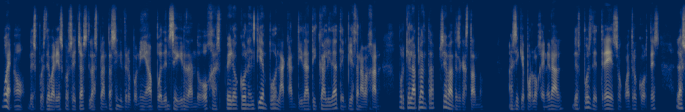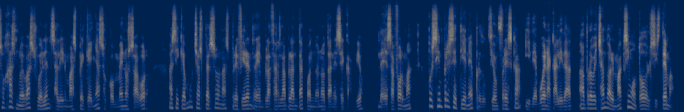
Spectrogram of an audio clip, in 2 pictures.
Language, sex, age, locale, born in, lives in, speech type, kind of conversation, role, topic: Spanish, male, 25-29, es-ES, Spain, Spain, read, expert-assistant, expert, ¿Qué debo saber para empezar a cultivar verduras en hidroponía?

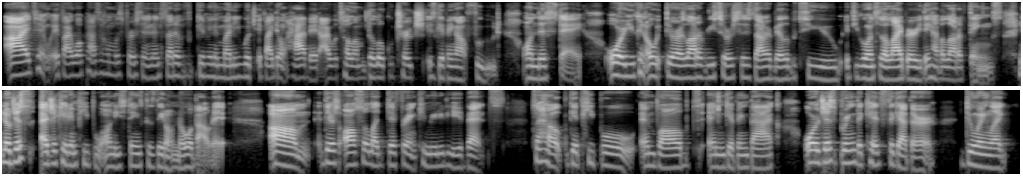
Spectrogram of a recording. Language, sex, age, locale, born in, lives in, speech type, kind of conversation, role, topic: English, female, 30-34, en-US, United States, United States, conversation, podcast, guest, What qualities help people build and maintain a supportive community?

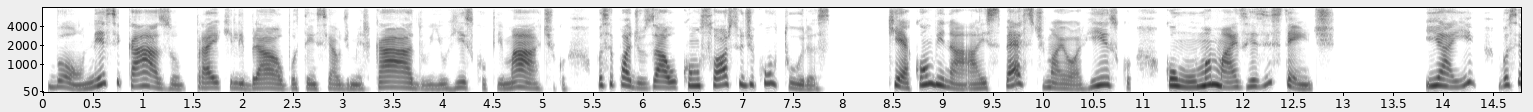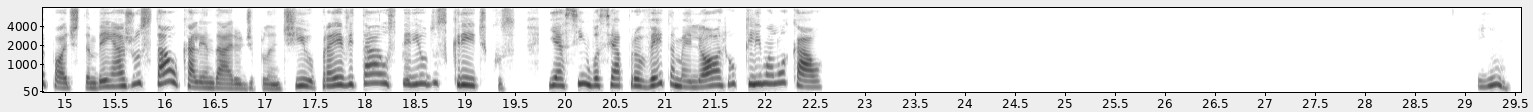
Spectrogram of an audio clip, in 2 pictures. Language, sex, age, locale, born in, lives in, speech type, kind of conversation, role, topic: Portuguese, female, 50-54, pt-BR, Brazil, United States, read, expert-assistant, expert, Quais fatores devo considerar ao escolher quais culturas plantar em minha propriedade, levando em conta clima, mercado e sustentabilidade?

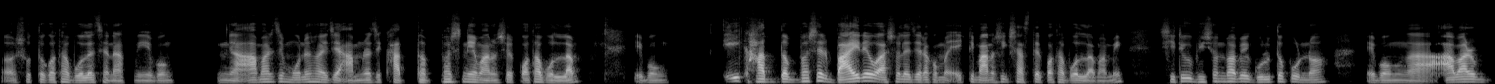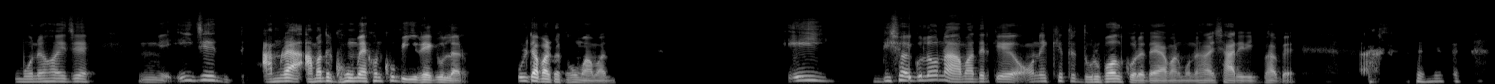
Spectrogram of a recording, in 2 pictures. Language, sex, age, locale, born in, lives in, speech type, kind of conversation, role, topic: Bengali, male, 25-29, bn-BD, Bangladesh, Bangladesh, conversation, unstructured, none, আপনার মতে খাদ্যাভ্যাস ও শারীরিক সুস্থতার মধ্যে কী ধরনের সম্পর্ক আছে?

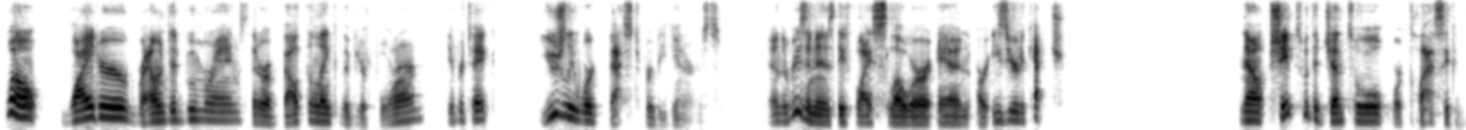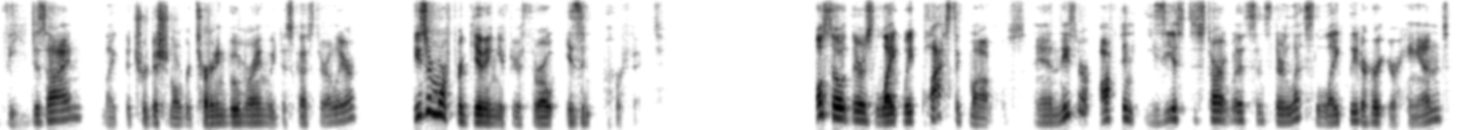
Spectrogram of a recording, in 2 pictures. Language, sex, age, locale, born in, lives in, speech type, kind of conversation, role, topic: English, male, 40-44, en-US, United States, United States, read, expert-assistant, expert, How does a boomerang return when thrown?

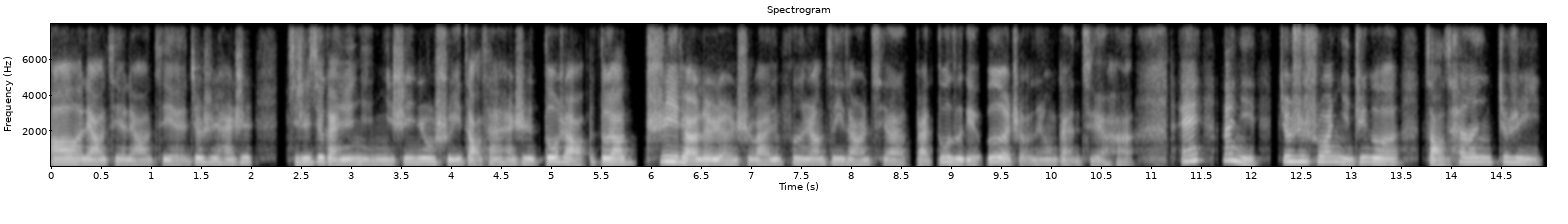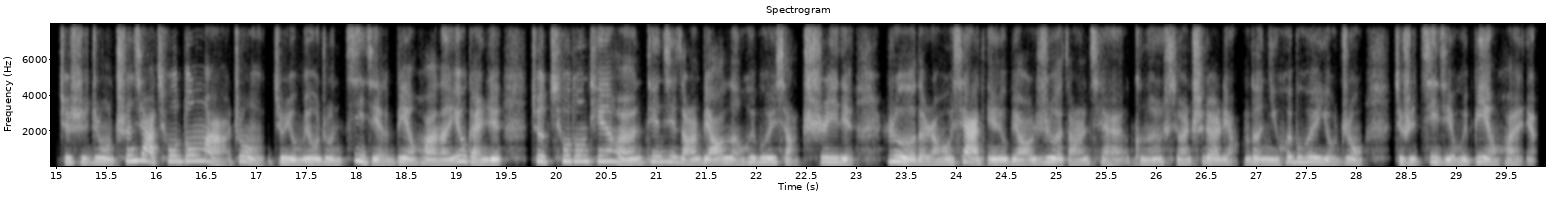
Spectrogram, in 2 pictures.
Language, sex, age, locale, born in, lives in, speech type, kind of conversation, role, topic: Chinese, female, 20-24, zh-CN, China, Germany, conversation, podcast, host, 你通常早餐吃什么，为什么会这样选择？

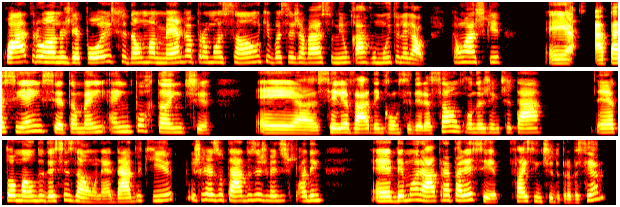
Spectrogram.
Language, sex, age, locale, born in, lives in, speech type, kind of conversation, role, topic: Portuguese, female, 25-29, pt-BR, Brazil, Spain, conversation, advice, advisor, Como posso aprender a enxergar os impactos a longo prazo das minhas escolhas?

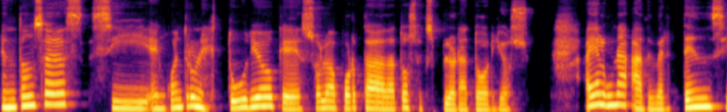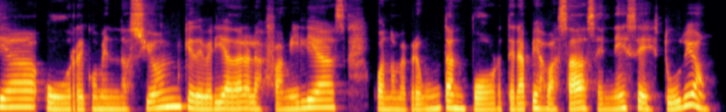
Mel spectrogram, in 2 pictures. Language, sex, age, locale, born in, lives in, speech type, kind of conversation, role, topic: Spanish, female, 35-39, es-AR, Argentina, Netherlands, read, expert-assistant, asker, ¿Cómo saber si una terapia en neuropsicología está realmente respaldada por evidencia científica?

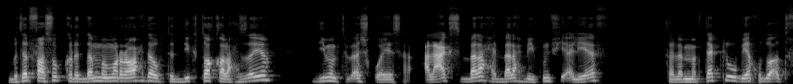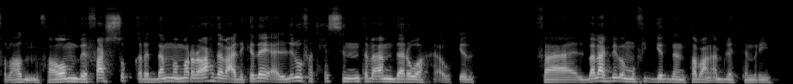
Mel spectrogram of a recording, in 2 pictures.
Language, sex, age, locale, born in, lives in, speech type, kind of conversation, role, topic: Arabic, male, 25-29, ar-EG, Egypt, Egypt, conversation, podcast, guest, إزاي الرياضة والنوم الكويس بيساعدوك تتفادى الإنهاك في الشغل؟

